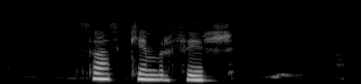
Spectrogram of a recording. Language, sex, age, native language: Icelandic, female, 40-49, Icelandic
